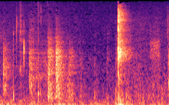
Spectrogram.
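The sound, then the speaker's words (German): A single sharp, crisp click of a light switch behind a shelf, switching on a lamp, stands out once against a quiet, faintly rustling background with no one speaking. “Hier ist hinter dem Regal ein Lichtschalter für eine Lampe.”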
